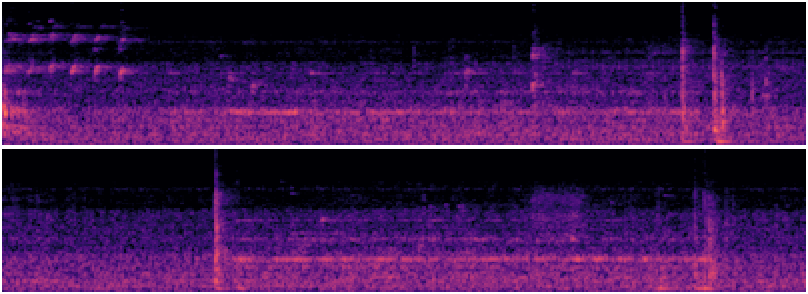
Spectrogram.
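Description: Lovebirds chirping, played back through a laptop's speakers, with a few sharp taps on the laptop keyboard, two close together about three and a half seconds in and single ones near five and seven and a half seconds.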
